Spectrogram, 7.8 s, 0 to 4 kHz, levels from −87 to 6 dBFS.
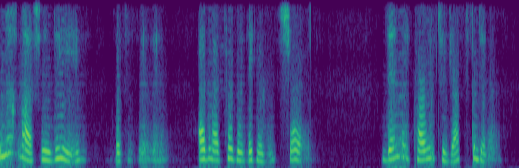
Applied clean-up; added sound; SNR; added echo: neural separator model SepFormer WHAMR!.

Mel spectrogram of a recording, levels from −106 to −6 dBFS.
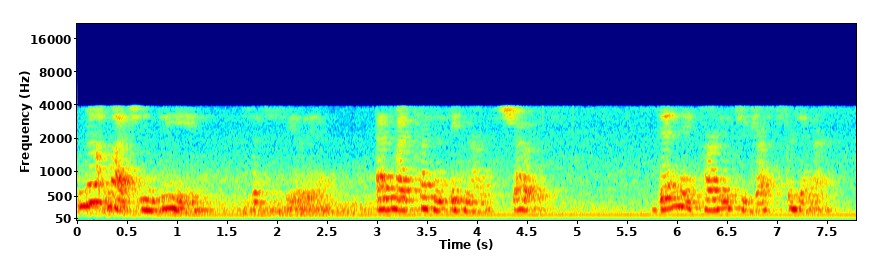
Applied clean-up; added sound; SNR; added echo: none; Rain; 14 dB; reverberation time 2.4 s.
